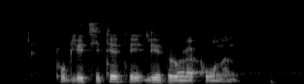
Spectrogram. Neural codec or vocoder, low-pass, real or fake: codec, 16 kHz, 8 kbps, FunCodec, trained on Chinese and English, 25 frames a second; 7.2 kHz; fake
